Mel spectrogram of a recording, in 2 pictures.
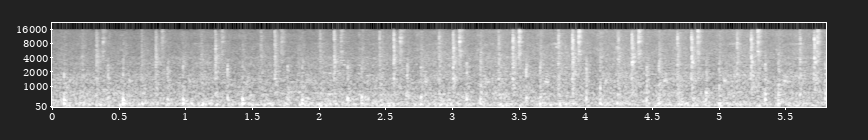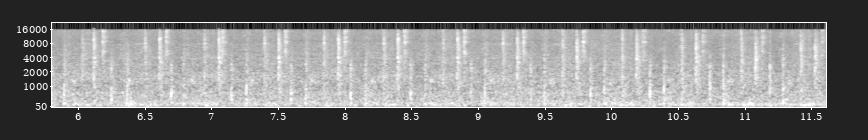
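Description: DLG FMQF automatic flute laminator running at production speed, its sheet feed and rollers making a steady mechanical clatter with a rapid, even clicking of several clicks a second.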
